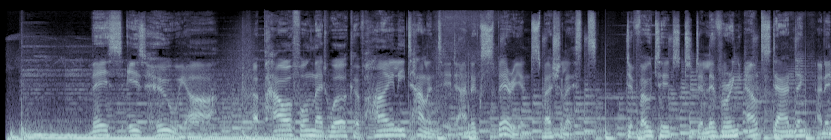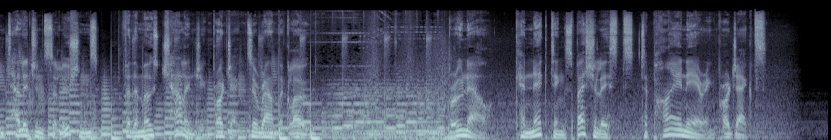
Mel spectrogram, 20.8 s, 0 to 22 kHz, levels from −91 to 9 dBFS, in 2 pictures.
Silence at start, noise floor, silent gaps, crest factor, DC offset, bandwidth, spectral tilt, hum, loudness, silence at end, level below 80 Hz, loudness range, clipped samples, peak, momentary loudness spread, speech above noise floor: 0.1 s; -50 dBFS; none; 14 dB; under 0.1%; 16.5 kHz; -5 dB/octave; none; -16 LUFS; 0.7 s; -22 dBFS; 3 LU; under 0.1%; -2 dBFS; 6 LU; 35 dB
